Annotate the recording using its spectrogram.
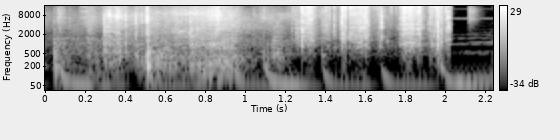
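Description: Plastic stretch wrap and cardboard crinkling, tearing and scraping in a quick run of crackles as a wrapped box is slit along its seam and pulled open, with one sharp crack about half a second in.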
